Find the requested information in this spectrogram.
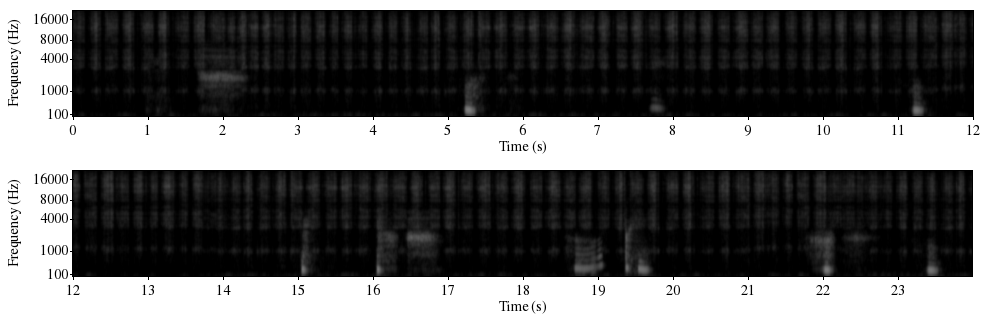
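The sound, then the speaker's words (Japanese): A toothbrush scrubs someone else's teeth in a series of short, faint, irregular scrubbing bursts separated by quiet gaps, with no talking. “お主の歯を磨くのも楽しいものじゃの。”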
